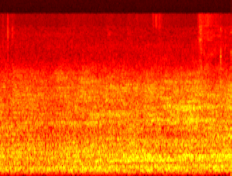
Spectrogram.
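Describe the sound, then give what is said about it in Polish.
A loud, steady roar of an airplane passing overhead, a broad continuous rumble that fills the whole clip without letting up. “Więc słuchajcie, e, czekaj, bo tutaj samolot, wy go pewnie nie słyszycie dobrze, ale ja sam siebie nie słyszę.”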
